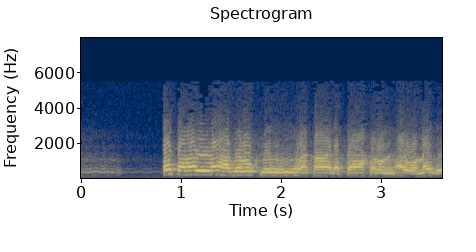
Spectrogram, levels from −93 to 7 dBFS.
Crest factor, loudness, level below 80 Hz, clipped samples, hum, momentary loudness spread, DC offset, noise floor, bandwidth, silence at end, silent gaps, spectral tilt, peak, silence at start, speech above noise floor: 12 dB; -15 LUFS; -68 dBFS; under 0.1%; none; 5 LU; under 0.1%; -49 dBFS; 5 kHz; 0 s; none; -10.5 dB/octave; -4 dBFS; 0.05 s; 35 dB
